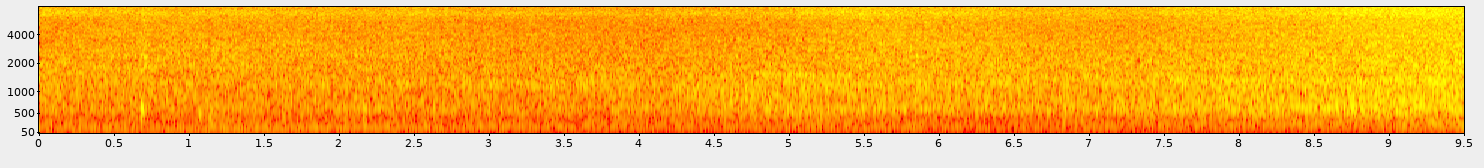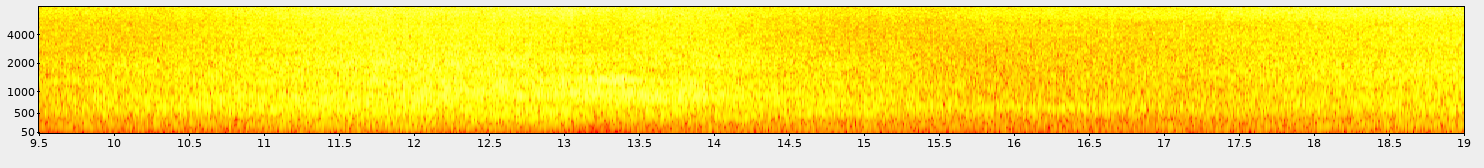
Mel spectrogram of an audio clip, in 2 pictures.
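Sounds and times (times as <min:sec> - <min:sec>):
diesel truck engine labouring: 0:00.0 - 0:19.0
tyre and engine noise: 0:00.0 - 0:19.0
motorcycles passing: 0:08.1 - 0:19.0.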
